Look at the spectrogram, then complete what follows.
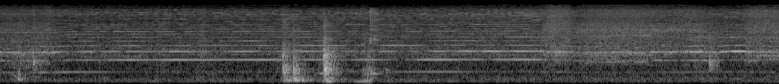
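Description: Wall-climbing toy car's suction fan motor whirring steadily with a high hum and hiss as the car drives across the wall, with a few short knocks about three seconds in.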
